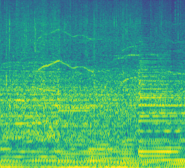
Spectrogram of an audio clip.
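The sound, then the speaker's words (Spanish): Applause and cheering from a church audience, a dense loud wash of clapping and shouts with a sustained tonal voice or instrument line running through, brief and unbroken. “Dale un aplauso al Señor. Dale un aplauso al Señor.”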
